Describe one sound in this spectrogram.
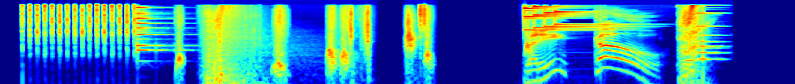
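Game sound effects chime and whoosh as a match begins.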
